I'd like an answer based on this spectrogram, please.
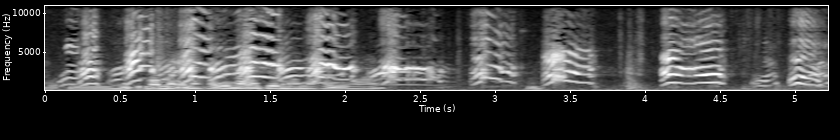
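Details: Several puppies vying for attention with loud crying, their high arched whines piling over one another, then separate sharp wails and yelps with short gaps between, over a low steady hum.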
